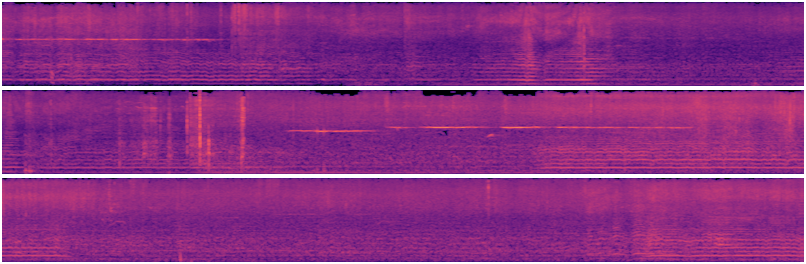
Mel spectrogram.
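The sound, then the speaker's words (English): Bees buzzing outdoors in Gros Morne National Park, Newfoundland, in August: faint, wavering drones that swell and fade as individual insects pass, with a few brief sharp ticks scattered between them. “this is the sound of bees here at uh, Bowman”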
